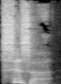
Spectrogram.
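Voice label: "scissor", British English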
